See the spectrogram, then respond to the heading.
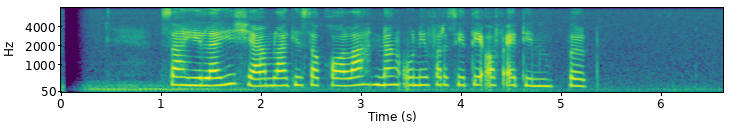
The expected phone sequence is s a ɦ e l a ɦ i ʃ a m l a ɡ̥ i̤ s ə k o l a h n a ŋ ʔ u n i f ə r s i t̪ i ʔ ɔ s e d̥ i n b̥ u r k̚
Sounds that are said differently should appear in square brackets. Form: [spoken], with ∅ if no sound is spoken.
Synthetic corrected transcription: s a ɦ [i] l a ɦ i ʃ a m l a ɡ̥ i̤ s ə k o l a h n a ŋ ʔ u n i f ə r s i t̪ i ʔ ɔ [f] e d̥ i n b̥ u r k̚

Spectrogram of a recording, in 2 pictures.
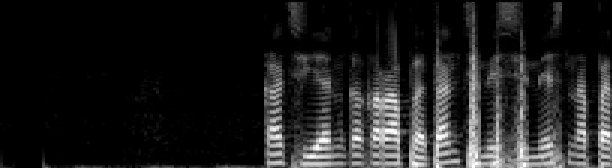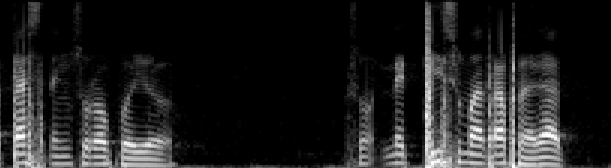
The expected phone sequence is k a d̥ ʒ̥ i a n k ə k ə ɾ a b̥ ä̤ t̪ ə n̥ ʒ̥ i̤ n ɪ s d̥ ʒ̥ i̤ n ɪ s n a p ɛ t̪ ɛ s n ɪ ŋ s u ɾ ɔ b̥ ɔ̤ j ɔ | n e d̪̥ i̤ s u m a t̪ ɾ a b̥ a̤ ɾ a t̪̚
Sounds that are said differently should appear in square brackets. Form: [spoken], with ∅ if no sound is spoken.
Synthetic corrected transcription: k a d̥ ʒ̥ i a n k ə k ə ɾ a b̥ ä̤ t̪ [a] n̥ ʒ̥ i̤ n ɪ s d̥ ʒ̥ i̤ n ɪ s n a p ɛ t̪ ɛ s n ɪ ŋ s u ɾ ɔ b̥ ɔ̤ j ɔ | n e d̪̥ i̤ s u m a t̪ ɾ a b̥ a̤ ɾ a t̪̚

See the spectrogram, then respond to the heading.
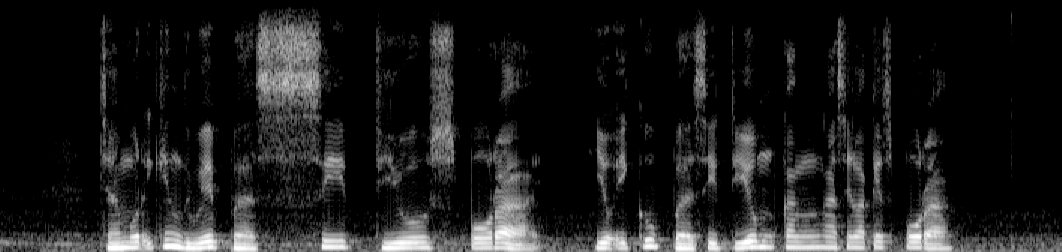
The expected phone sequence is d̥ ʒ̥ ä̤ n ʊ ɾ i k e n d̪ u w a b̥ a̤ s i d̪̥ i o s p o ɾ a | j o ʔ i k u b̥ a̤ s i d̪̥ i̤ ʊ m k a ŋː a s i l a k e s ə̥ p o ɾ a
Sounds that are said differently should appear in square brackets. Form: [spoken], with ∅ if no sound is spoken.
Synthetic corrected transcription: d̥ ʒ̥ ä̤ [m] ʊ ɾ i k [i] n d̪ u w [e] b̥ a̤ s i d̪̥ i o s p o ɾ a | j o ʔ i k u b̥ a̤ s i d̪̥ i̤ ʊ m k a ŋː a s i l a k e s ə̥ p o ɾ a

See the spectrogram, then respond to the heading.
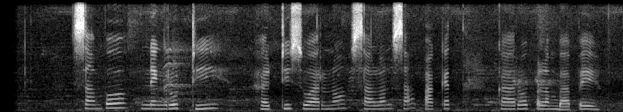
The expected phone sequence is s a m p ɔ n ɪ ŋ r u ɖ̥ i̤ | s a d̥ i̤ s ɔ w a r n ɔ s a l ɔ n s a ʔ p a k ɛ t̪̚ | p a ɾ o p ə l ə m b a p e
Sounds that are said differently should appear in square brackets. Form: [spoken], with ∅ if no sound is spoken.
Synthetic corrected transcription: s a m p ɔ n ɪ ŋ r u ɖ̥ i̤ | [h] a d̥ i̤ s [u] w a r n ɔ s a l ɔ n s a ʔ p a k ɛ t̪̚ | [k] a ɾ o p ə l ə m b a p e

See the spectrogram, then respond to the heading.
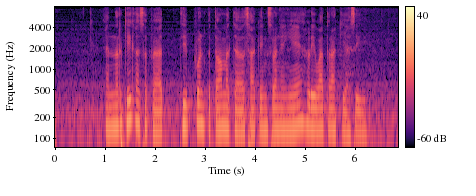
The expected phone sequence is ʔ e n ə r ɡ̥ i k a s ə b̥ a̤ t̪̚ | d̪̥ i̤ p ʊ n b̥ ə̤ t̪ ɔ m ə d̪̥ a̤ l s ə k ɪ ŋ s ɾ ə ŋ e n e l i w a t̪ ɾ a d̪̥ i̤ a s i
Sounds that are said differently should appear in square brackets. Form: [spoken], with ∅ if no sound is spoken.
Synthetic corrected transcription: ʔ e n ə r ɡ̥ i k a s ə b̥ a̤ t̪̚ | d̪̥ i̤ p ʊ n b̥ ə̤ t̪ ɔ m ə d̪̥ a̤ l s [a] k ɪ ŋ s ɾ ə ŋ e [ŋ] e l i w a t̪ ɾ a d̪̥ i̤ a s i

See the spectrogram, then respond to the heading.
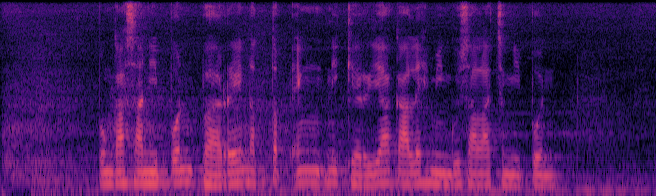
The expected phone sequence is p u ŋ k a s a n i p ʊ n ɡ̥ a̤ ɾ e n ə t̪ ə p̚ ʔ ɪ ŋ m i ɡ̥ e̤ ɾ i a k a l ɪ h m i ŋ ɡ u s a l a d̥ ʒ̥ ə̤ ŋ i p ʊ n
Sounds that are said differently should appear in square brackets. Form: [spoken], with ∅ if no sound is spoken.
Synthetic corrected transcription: p u ŋ k a s a n i p ʊ n [b̥] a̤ ɾ e n ə t̪ ə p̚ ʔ ɪ ŋ [n] i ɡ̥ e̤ ɾ i a k a l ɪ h m i ŋ ɡ u s a l a d̥ ʒ̥ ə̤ ŋ i p ʊ n

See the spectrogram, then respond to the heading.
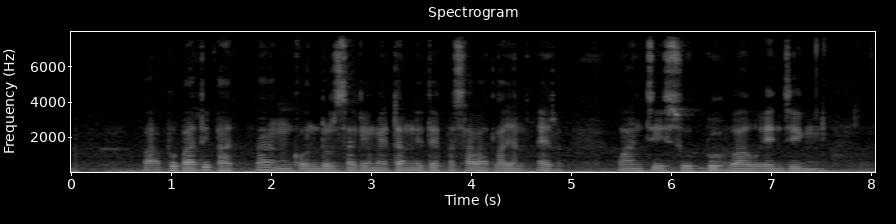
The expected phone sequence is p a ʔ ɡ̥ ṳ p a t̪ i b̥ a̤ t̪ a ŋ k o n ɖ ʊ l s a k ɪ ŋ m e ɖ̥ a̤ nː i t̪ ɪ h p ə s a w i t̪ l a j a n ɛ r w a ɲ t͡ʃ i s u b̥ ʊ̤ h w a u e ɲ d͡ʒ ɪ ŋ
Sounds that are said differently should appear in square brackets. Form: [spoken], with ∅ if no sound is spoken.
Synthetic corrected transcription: p a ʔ [b̥] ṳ p a t̪ i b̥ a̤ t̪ a ŋ k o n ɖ ʊ [r] s a k ɪ ŋ m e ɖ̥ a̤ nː i t̪ ɪ h p ə s a w [a] t̪ l a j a n ɛ r w a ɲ t͡ʃ i s u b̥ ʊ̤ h w a u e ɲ d͡ʒ ɪ ŋ

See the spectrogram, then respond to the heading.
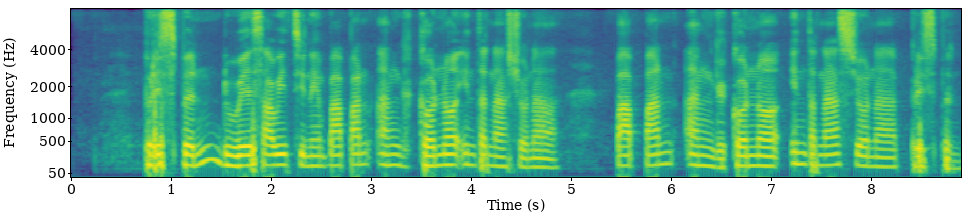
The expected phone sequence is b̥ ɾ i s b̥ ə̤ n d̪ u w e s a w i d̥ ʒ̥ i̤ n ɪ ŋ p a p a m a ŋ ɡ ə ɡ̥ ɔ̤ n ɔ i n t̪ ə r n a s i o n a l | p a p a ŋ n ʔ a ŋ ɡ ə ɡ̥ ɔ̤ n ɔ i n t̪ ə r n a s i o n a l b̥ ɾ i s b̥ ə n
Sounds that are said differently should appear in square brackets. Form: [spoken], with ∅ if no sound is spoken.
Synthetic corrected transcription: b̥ ɾ i s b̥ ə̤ n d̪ u w e s a w i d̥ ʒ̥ i̤ n ɪ ŋ p a p a [n] a ŋ ɡ ə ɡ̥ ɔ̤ n ɔ i n t̪ ə r n a s i o n a l | p a p a [∅] n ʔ a ŋ ɡ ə ɡ̥ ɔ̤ n ɔ i n t̪ ə r n a s i o n a l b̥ ɾ i s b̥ ə n

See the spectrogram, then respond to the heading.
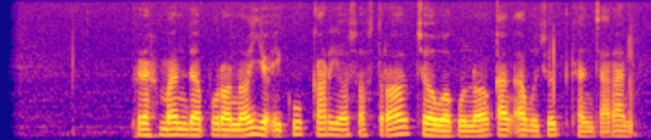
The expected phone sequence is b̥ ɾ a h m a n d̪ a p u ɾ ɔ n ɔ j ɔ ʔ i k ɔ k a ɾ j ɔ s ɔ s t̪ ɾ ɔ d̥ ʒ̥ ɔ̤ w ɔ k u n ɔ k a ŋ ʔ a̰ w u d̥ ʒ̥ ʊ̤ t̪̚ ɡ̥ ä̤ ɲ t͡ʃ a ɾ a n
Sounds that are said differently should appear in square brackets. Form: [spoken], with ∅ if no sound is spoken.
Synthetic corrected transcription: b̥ ɾ a h m a n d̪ a p u ɾ ɔ n ɔ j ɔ ʔ i k [u] k a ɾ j ɔ s ɔ s t̪ ɾ ɔ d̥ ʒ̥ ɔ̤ w ɔ k u n ɔ k a ŋ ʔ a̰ w u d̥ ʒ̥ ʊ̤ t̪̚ ɡ̥ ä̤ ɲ t͡ʃ a ɾ a n

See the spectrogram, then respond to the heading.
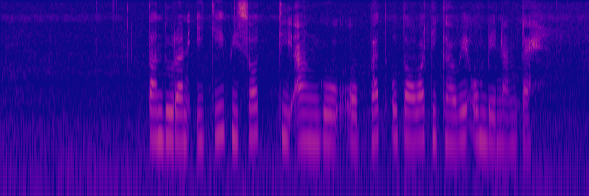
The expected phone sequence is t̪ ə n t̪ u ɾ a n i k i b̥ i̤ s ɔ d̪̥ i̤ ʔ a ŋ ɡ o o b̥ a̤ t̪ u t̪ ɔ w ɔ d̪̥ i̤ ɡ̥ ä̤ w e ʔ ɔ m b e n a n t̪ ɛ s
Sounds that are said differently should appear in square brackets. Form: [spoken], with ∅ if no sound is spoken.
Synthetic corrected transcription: t̪ [a] n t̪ u ɾ a n i k i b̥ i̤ s ɔ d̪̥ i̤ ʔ a ŋ ɡ o o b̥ a̤ t̪ u t̪ ɔ w ɔ d̪̥ i̤ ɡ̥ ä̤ w e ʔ [o] m b e n a n t̪ ɛ [h]

